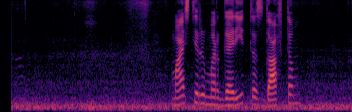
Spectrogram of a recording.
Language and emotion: Russian, neutral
